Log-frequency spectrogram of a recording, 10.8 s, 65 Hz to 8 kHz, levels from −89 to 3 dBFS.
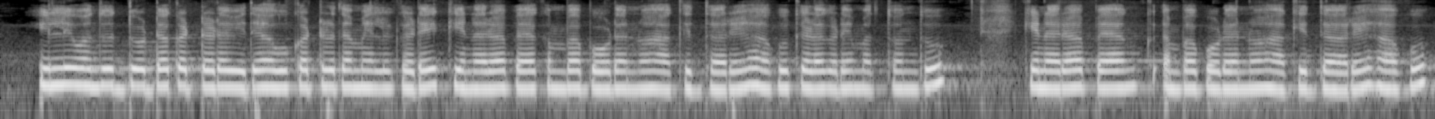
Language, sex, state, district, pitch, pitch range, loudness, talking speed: Kannada, female, Karnataka, Bidar, 230 Hz, 225-240 Hz, -13 LUFS, 135 wpm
